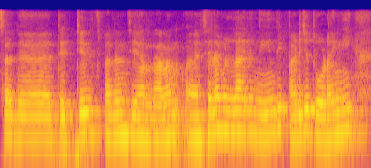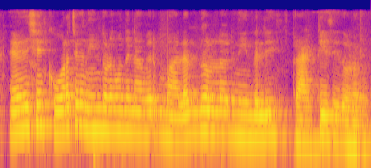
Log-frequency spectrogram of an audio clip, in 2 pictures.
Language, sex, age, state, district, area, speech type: Malayalam, male, 18-30, Kerala, Kollam, rural, spontaneous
